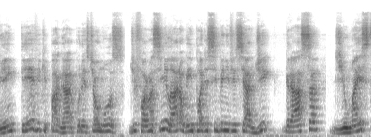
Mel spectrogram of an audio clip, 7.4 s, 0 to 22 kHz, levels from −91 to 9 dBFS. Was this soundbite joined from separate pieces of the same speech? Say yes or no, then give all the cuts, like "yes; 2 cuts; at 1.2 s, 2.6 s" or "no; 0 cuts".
no; 0 cuts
